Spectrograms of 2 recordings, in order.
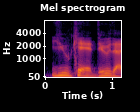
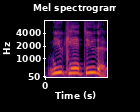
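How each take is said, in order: First: It is said in a big, booming voice. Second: It is said in a small, tiny voice.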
